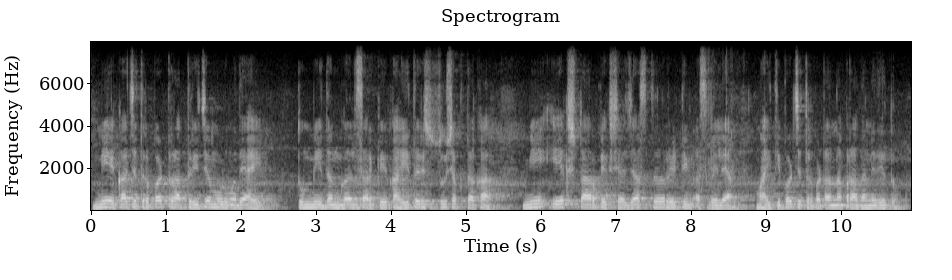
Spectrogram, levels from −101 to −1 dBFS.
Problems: constant background noise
